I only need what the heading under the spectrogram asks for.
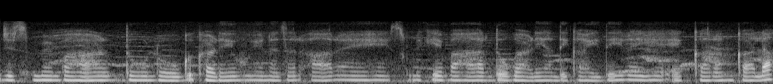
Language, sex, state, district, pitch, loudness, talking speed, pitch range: Hindi, female, Chhattisgarh, Korba, 195 Hz, -19 LUFS, 170 wpm, 185-200 Hz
